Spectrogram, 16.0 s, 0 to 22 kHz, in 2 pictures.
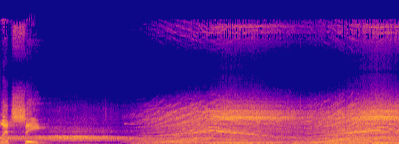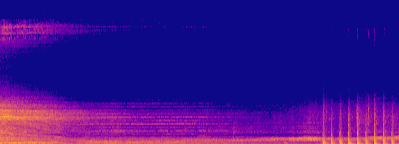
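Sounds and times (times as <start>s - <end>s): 
speech: 0.2s - 1.1s
low sustained droning wind: 0.9s - 15.9s
knocking on the door of a boarding house: 14.4s - 15.9s.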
